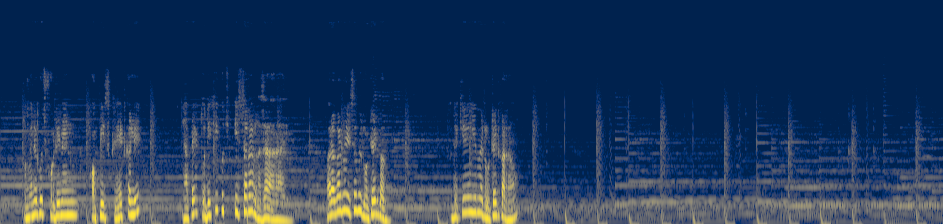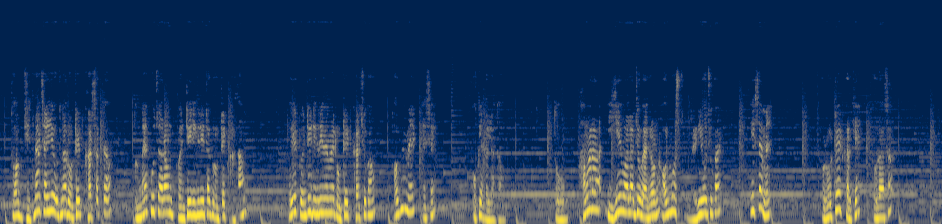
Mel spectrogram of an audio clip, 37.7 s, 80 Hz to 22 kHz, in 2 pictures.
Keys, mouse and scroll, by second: 0.2-0.9 typing, 0.7 scroll up 1, 1.4 scroll up 1, 1.5 Up, 1.7 Up, 2.3 Up, 9.0-10.5 scroll up 1, 10.5-10.9 scroll down 1, 10.9-11.7 scroll up 1, 15.5-17.0 scroll down 1, 18.9-21.8 scroll up 1, 21.8-22.3 scroll down 1.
